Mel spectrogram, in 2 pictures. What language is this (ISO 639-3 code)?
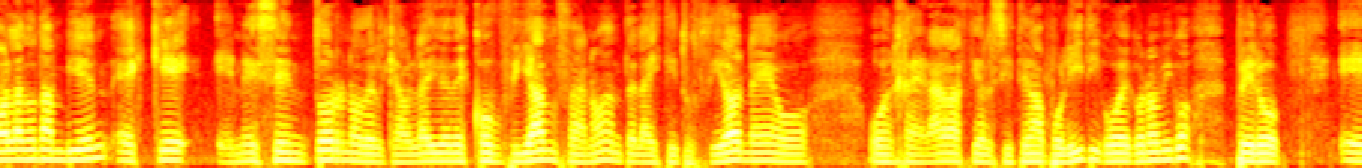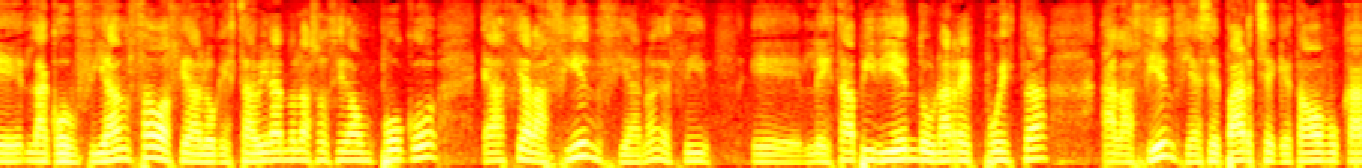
spa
